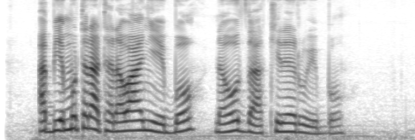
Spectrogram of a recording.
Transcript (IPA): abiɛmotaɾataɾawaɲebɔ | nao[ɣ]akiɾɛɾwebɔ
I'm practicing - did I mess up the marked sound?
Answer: yes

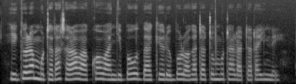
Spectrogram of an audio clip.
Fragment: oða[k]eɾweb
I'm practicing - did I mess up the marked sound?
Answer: no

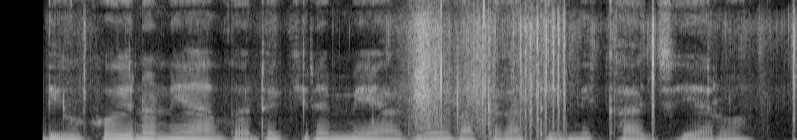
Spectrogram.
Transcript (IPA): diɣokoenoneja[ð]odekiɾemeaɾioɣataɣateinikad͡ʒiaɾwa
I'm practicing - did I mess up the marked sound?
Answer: no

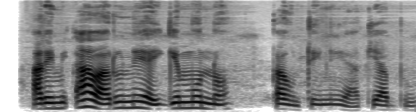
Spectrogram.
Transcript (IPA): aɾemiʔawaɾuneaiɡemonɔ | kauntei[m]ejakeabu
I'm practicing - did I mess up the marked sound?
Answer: yes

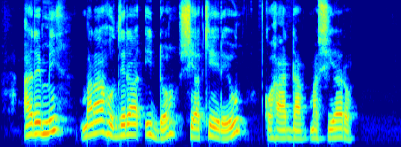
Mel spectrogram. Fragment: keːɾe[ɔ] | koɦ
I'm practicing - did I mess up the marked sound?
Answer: yes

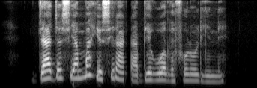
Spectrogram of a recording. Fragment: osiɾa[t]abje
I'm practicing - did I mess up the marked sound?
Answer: no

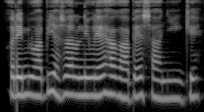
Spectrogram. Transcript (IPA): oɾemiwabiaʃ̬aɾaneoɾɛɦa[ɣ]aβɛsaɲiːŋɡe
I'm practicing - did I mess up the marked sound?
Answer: no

